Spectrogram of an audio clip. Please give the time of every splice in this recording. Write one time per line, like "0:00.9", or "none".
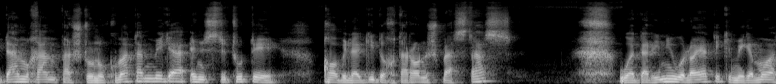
none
